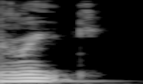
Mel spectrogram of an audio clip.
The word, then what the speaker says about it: Reek: comes the quote reek my name is reek it rhymes with bleak he had to remember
